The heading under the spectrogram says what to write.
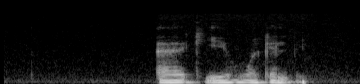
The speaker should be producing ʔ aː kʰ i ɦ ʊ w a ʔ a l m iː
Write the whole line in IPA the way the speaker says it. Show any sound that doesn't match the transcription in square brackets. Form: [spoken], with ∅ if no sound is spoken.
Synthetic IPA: ʔ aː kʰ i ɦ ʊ w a [k] a l [b] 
